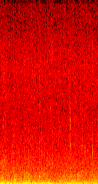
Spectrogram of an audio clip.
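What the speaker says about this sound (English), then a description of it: "the thunder and lightning begins. Heavy rain and tempestuous winds." Thunderstorm sound effect for a Julius Caesar stage play, with heavy rain and wind forming a dense, steady roar and a low rumble beneath, no speech.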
